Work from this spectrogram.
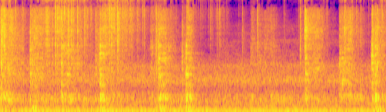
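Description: Two chopped onions roasting in a pot for ground beef stew, a soft steady sizzle with occasional stirring scrapes and clicks, close and fairly quiet.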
